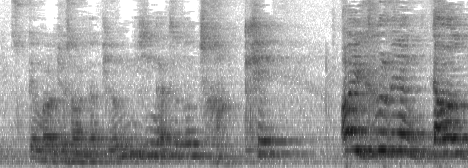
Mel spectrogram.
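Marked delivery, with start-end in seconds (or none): 1.0-2.9 soft, slow scornful mutter under the breath; muttered insult. Retold or imitated. Southern pastor fuming to himself after the lecture, muttering softly. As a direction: grumble it to yourself.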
